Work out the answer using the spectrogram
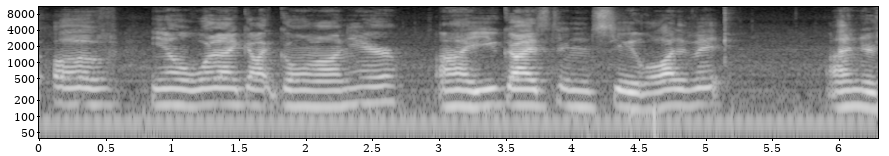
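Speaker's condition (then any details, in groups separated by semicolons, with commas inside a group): Cerebral palsy; only one hand usable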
